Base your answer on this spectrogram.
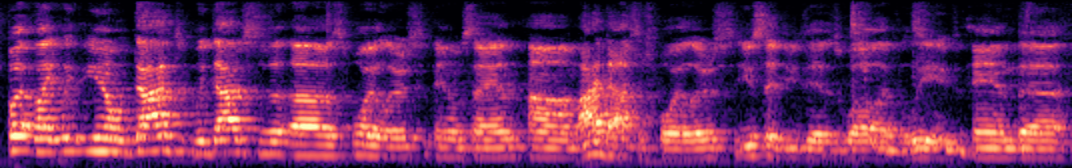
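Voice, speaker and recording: A man chatting casually and without a script as a movie reviewer, rambling, excitable and swearing freely. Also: medium pitch, moderate pace, hardly any pauses. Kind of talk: casual unscripted chat review. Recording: roomy echo, distant mic.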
